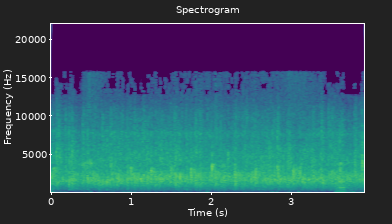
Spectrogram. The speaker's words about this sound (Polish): Ogromne brawa.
